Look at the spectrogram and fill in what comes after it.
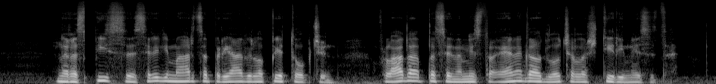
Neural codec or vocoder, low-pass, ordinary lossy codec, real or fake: codec, 44.1 kHz, 7.8 kbps, Pupu-Codec; none; none; fake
